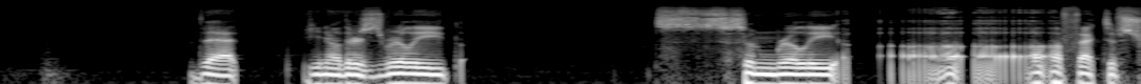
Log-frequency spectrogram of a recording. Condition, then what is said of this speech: Stuttering. Like, why is it tightening when I'm trying to get out, you know?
